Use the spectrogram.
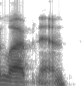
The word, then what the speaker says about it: Lebanon: Now, if you're from Nashville, you know it's really Lebanon. But for the Lebanon. rest of you, it's spelled Lebanon like the country.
